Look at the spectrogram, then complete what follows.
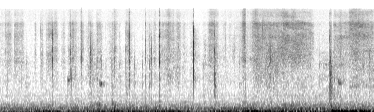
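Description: A sheet of paper rustling, with small crackles, as hands fold it and press down a crease; the rustling grows louder for a second or two after the middle.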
